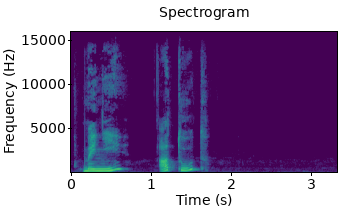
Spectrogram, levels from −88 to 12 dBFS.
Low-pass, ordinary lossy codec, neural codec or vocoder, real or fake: 14.4 kHz; Opus, 64 kbps; none; real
